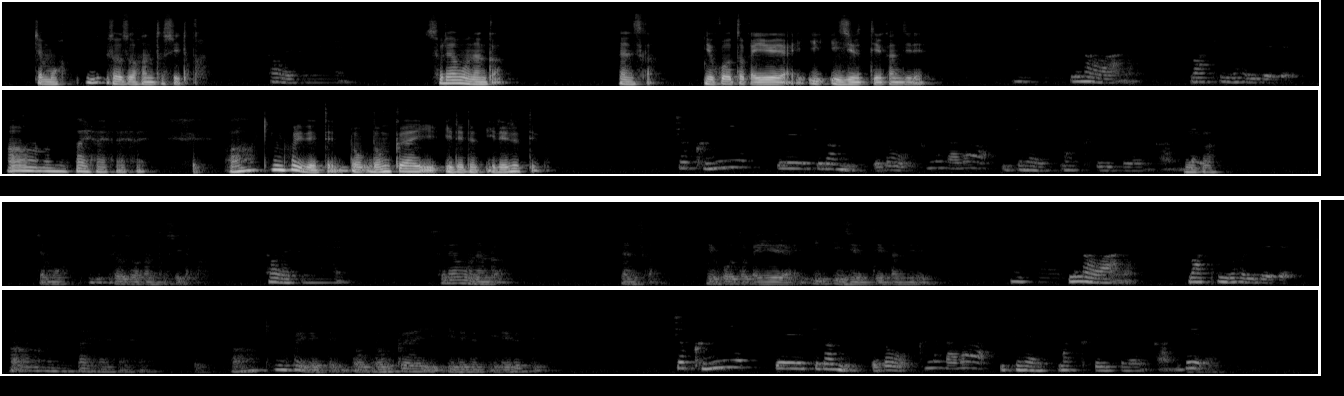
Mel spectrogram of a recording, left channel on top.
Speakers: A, on the left (about 85°); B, on the right (about 70°).
A: じゃあもう、そうそう半年とか。
B: そうですね。
A: それはもうなんか、なんですか。旅行とかいうよりはい移住っていう感じで。
B: えっと、今はあの、ワーキングホリデーで来てます。
A: ああ、はいはいはいはい。ワーキングホリデーってど、どんくらい入れる、入れるっていうか。
B: 一応国によって違うんですけど、カナダは1年、マックス1年間で、
A: いや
